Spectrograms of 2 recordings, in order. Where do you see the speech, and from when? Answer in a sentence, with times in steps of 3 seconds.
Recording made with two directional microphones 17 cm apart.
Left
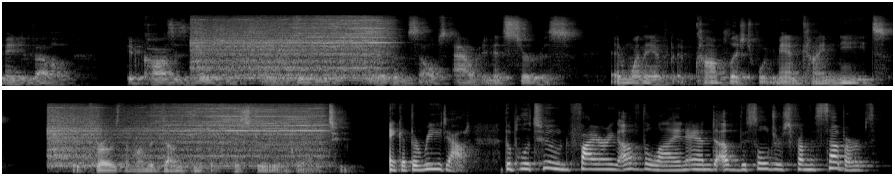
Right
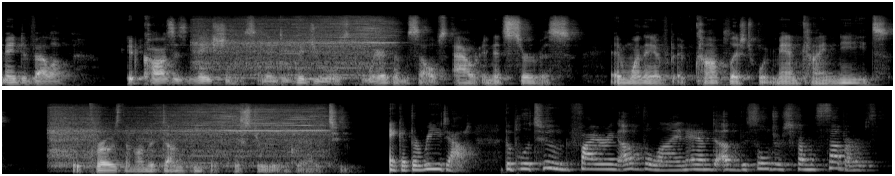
You can hear the speech on the right from 0 s, in the centre from 9 s and on the left from 12 s.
